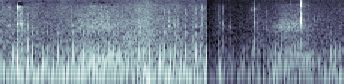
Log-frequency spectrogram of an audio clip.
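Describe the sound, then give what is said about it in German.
A cat named Kitty purrs in a steady, low rumbling rhythm for nearly two seconds, then the purring cuts off, leaving quiet with a few faint clicks. “Und das Schnurren im Hintergrund ist die Kitty.”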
